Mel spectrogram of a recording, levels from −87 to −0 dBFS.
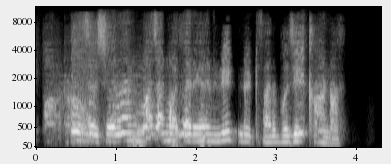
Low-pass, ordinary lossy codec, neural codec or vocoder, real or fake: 10.8 kHz; MP3, 64 kbps; codec, 44.1 kHz, 0.9 kbps, DAC; fake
